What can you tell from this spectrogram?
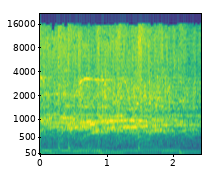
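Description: A large crowd applauds in a dense, steady roar of clapping that holds at a constant, fairly loud level throughout, with a low tonal hum running underneath.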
